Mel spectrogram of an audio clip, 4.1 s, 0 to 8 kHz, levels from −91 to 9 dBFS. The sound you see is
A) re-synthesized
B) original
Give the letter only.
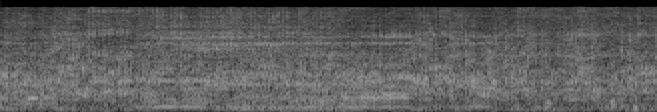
B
